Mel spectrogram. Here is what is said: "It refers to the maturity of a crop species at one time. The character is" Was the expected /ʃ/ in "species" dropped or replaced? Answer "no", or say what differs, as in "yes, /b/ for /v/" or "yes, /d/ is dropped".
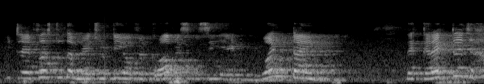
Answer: yes, /s/ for /ʃ/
